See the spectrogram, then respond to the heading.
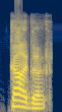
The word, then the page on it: khaddar: Indian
